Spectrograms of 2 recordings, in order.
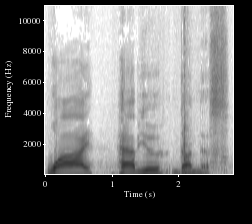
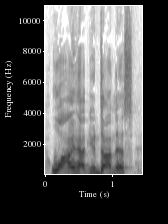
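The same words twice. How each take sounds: First: Slow, level, inward; reflective self-question. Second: High, frightened question; alarmed sailors. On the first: Shown as a demonstration. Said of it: "ask ourselves that question". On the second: Retold or imitated. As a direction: cry it out in alarm. Sailors asking Jonah.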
